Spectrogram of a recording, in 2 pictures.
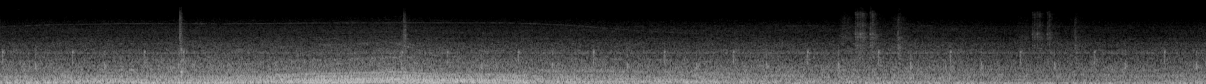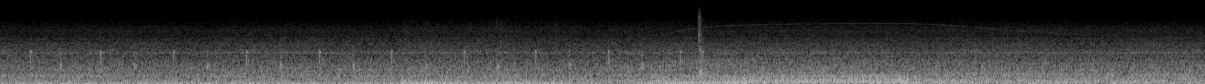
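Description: A bus engine rumbles steadily and revs up and down now and then.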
